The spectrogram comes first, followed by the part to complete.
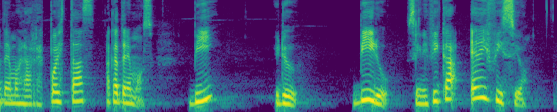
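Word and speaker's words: ビル: Acá tenemos bi ru, biru, significa edificio. Ojo, no confundir con biru, biru, con vocal larga, la i larga, que eso significa cerveza, pero en este caso biru, edificio.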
